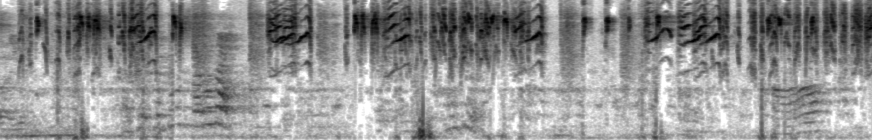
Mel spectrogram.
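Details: Sunbird, or sogok ontong, calls combined as bait for birds: thin high chattering and zigzag whistled notes in bursts separated by short gaps, with faint lower warbling notes in places.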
